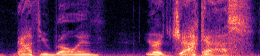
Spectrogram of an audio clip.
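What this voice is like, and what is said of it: Imitated English accent. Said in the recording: “she had an English accent.”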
